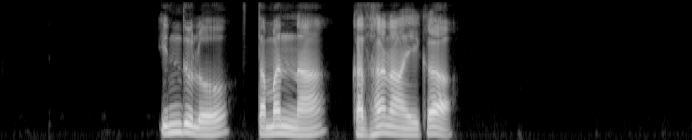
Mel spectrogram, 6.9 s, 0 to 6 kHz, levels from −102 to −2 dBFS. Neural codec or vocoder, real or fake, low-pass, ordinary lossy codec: none; real; 5.4 kHz; none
